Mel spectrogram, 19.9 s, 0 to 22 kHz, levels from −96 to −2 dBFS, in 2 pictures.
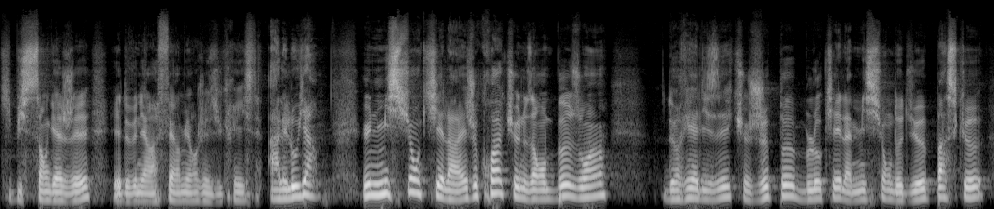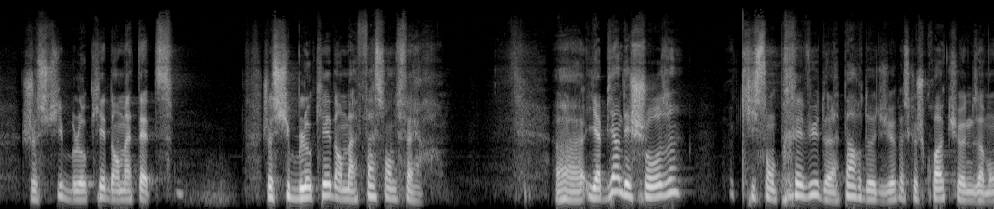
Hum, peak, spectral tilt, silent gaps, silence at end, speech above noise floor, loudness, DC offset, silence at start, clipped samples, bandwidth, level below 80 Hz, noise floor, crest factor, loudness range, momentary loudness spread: none; -6 dBFS; -4.5 dB/octave; none; 0 s; 45 dB; -26 LUFS; under 0.1%; 0 s; under 0.1%; 16 kHz; -72 dBFS; -71 dBFS; 20 dB; 4 LU; 10 LU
